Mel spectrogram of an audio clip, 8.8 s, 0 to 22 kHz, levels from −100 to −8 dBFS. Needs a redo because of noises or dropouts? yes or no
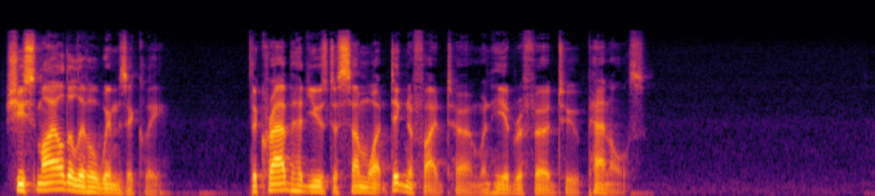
no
